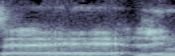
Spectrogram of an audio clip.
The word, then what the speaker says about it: Lynne: actually is is it is it beond l in is that how you say it or is L that's that's correct in Norwegian we would say the at the end yeah I mean yeah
